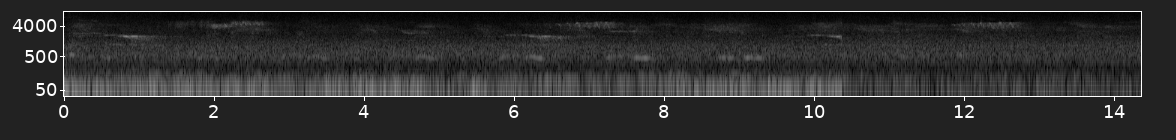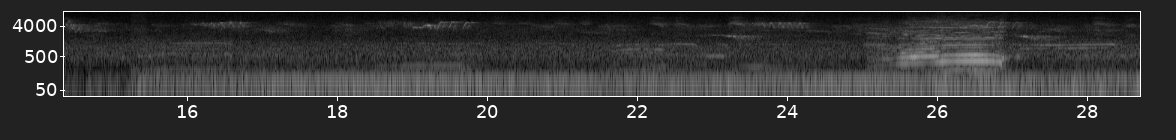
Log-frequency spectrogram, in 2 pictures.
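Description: Cow mooing: one loud, long moo near the end, with a few fainter moos from further off before it. Small birds chirp again and again throughout, and a low steady rumble sets in about halfway.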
